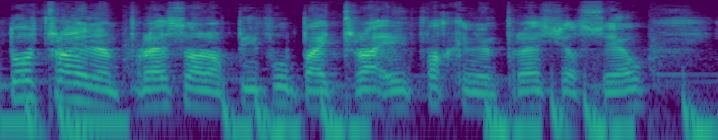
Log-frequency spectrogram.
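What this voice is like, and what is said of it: Scottish accent. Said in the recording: “I find that accent attractive. I like my granddad's Scottish and I am Scottish.”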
